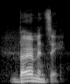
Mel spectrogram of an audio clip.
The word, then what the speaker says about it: Bermondsey: You got to say it like you don't even want syllables. I don't even want to say it. Burman. Like you don't even part your lips. I don't want extra syllables in this word.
